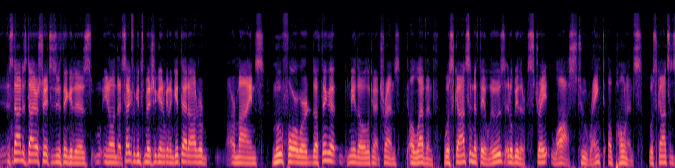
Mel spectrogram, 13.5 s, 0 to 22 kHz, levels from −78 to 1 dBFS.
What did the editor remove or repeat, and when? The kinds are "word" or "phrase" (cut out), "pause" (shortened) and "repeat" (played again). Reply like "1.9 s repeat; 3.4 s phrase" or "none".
2.6 s word; 3.3 s word; 5.4 s pause; 6.9 s word; 8.1 s phrase; 8.8 s pause; 10.5 s word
